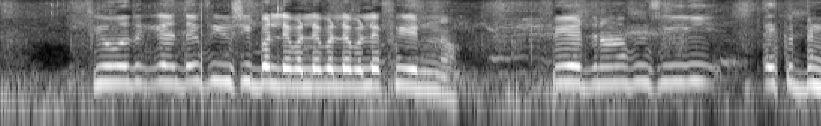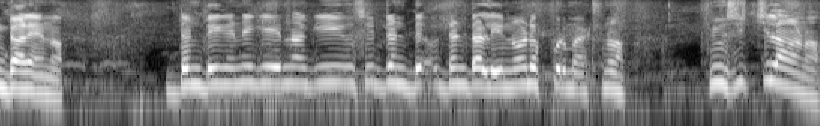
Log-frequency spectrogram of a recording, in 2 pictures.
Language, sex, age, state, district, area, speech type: Dogri, male, 18-30, Jammu and Kashmir, Kathua, rural, spontaneous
